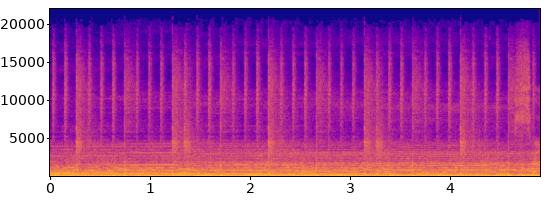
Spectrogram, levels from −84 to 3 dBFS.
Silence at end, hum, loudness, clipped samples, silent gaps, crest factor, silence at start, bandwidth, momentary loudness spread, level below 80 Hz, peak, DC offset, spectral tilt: 0 s; none; -11 LUFS; under 0.1%; none; 8 dB; 0 s; 18.5 kHz; 1 LU; -12 dBFS; 0 dBFS; under 0.1%; -6 dB/octave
